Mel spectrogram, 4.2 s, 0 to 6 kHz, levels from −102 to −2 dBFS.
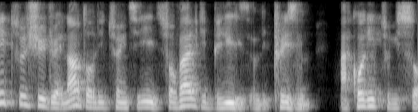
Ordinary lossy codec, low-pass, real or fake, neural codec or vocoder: none; 5.4 kHz; fake; codec, 16 kHz, 0.8 kbps, ZipCodec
